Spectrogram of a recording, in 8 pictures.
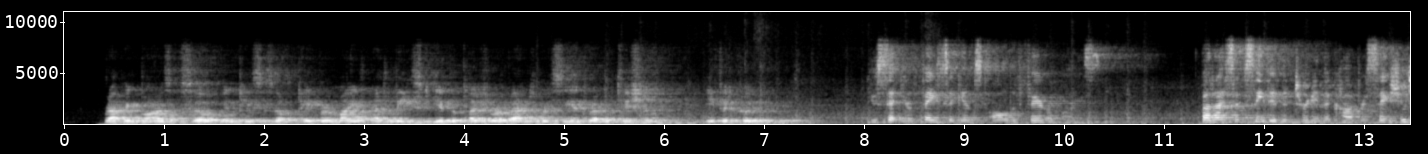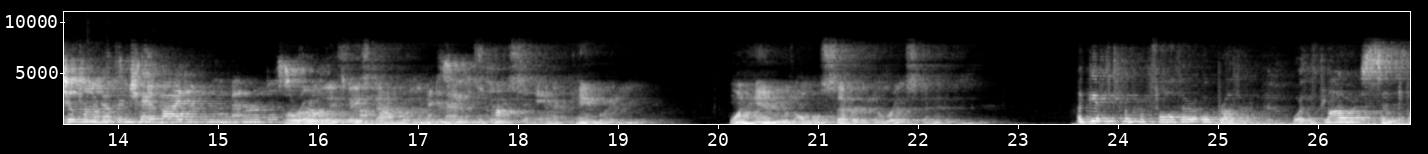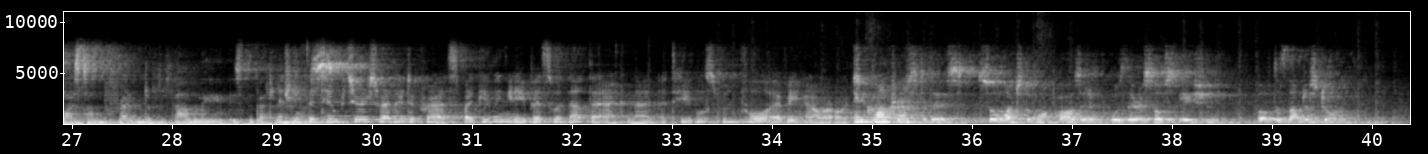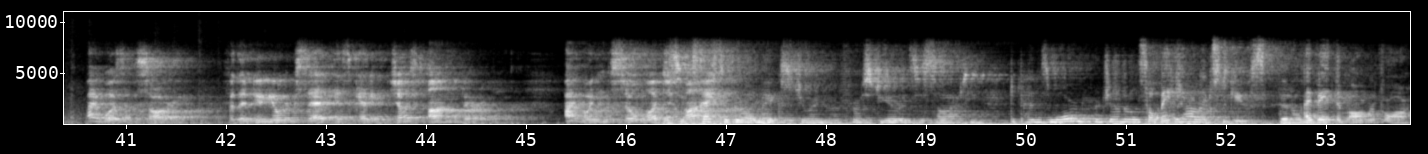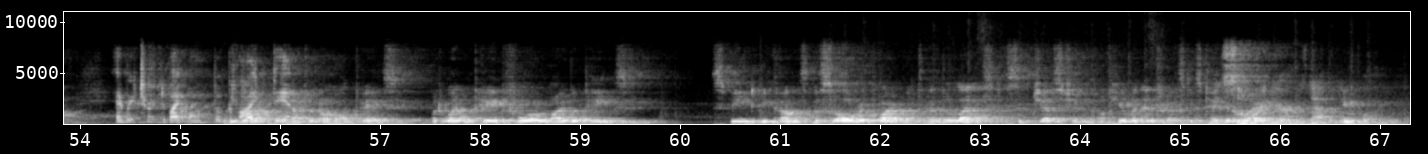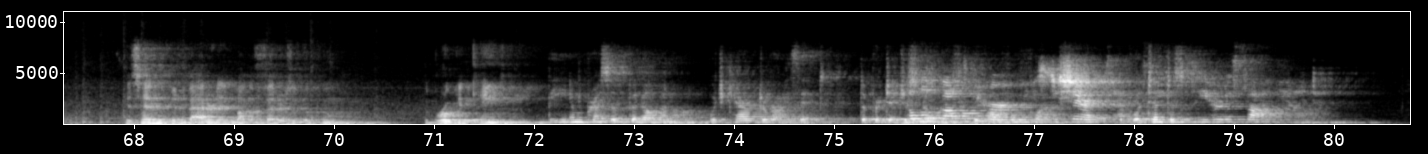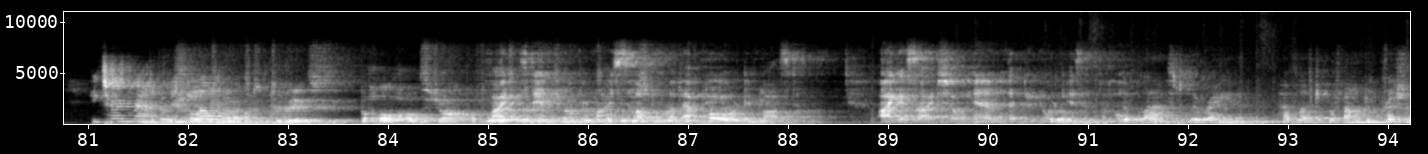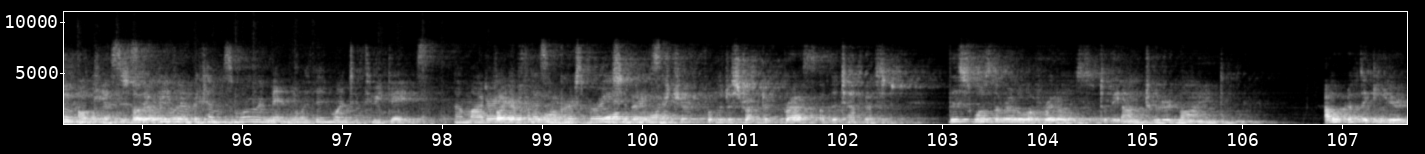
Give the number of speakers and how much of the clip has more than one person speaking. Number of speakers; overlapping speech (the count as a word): eight, about 21%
